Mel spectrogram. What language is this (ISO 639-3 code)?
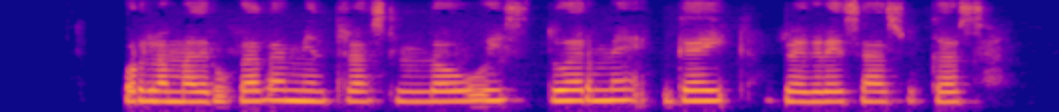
spa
